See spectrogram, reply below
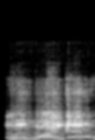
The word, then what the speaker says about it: Luongo: It's Italian. Luongo.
